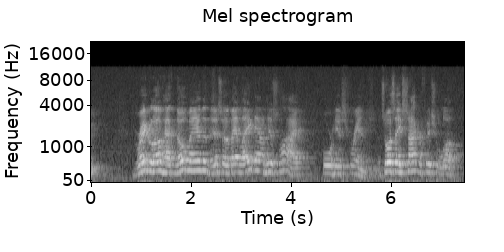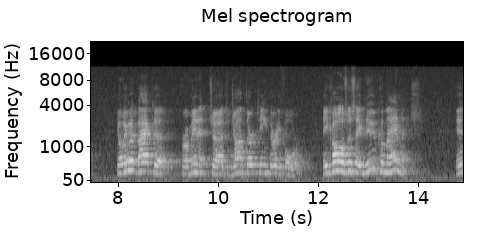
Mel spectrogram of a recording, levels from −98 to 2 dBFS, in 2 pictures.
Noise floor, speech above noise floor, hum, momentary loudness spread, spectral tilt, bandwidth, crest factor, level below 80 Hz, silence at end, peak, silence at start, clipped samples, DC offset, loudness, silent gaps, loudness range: -55 dBFS; 29 dB; none; 15 LU; -5 dB/octave; 11.5 kHz; 20 dB; -60 dBFS; 0 s; -6 dBFS; 0 s; under 0.1%; under 0.1%; -26 LUFS; none; 4 LU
